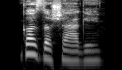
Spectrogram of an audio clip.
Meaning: 1. agricultural, farming, farm- 2. economic
- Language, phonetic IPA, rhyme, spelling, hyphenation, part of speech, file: Hungarian, [ˈɡɒzdɒʃaːɡi], -ɡi, gazdasági, gaz‧da‧sá‧gi, adjective, Hu-gazdasági.ogg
